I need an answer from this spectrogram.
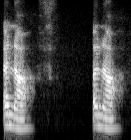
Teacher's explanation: But if we're saying this word within a sentence, we would more likely, rather than saying enough, we would use the schwa at the beginning and say enough, enough. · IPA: /ə/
